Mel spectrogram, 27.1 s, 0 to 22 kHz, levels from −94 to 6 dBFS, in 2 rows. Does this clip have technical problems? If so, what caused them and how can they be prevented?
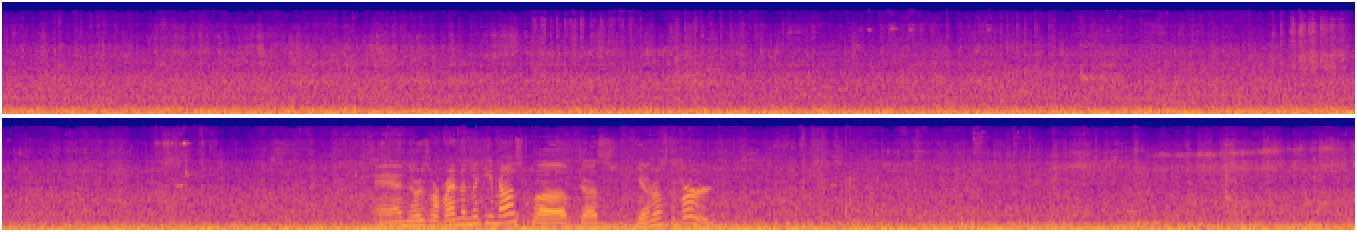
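Yes. At 5.44 s there is a brief glitch from damaged data in a compressed stream. Corrupted bytes made the decoder misread the frame there. It lost sync and jumped to the next valid frame header. Checksummed, error-correcting transport would prevent this.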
